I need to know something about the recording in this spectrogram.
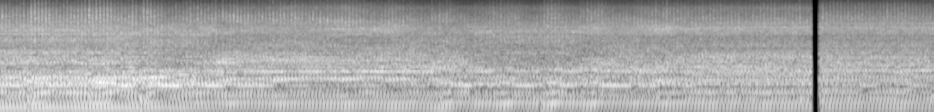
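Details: Simpson/FNA pressure washer, Kohler SH Series engine, after a second ultrasonic carburetor cleaning; it previously wanted half choke. Buzzes at a high, steady speed without surging or hunting, running evenly with the choke fully off.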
